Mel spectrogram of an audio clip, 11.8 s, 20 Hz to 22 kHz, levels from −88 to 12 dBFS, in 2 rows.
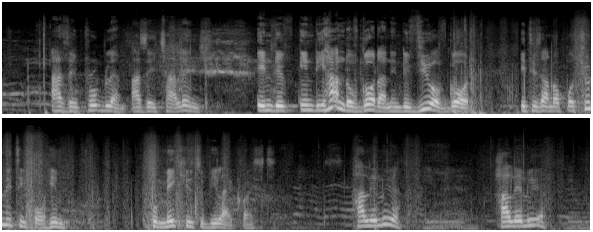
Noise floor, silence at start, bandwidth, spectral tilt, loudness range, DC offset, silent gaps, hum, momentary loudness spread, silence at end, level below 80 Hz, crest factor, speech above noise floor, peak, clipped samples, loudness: -46 dBFS; 0 s; 12 kHz; -7 dB/octave; 6 LU; under 0.1%; none; none; 18 LU; 0 s; -46 dBFS; 18 dB; 28 dB; -2 dBFS; under 0.1%; -19 LUFS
